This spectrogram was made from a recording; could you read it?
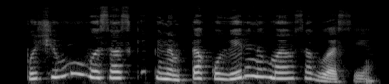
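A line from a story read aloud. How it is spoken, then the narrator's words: Young woman, barely audible. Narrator (Russian): еле слышно проговорила девушка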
